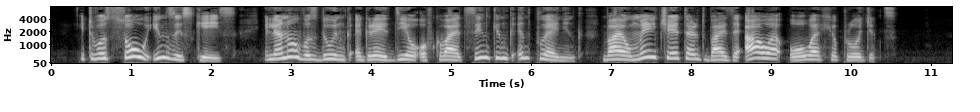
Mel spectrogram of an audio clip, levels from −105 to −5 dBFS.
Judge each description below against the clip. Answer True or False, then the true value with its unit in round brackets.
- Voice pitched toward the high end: True (215 Hz)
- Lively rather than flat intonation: True (6.7 semitones)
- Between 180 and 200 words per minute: False (140 wpm)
